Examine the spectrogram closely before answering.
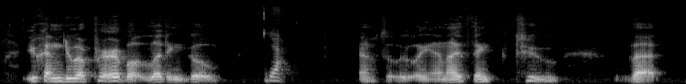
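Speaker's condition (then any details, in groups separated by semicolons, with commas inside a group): Cerebral palsy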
